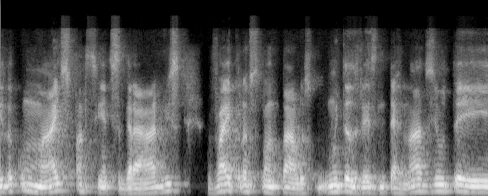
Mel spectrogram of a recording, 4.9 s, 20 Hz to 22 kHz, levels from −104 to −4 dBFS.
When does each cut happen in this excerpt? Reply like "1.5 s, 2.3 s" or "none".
none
